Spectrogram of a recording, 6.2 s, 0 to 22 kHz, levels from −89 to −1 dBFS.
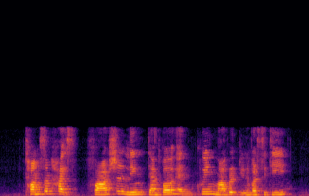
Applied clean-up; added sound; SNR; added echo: none; Bowed string instrument; 15 dB; none.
